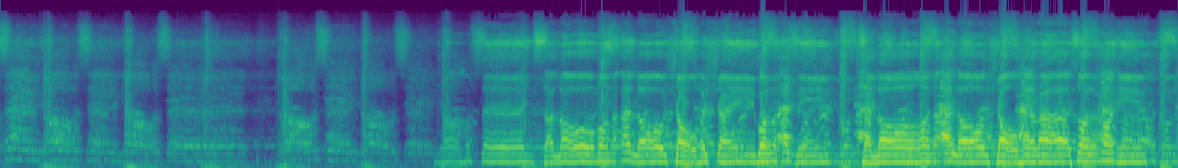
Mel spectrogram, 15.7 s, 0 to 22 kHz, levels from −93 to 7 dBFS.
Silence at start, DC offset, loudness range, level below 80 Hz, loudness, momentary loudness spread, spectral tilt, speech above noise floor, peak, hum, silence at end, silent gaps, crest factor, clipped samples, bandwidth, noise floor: 0 s; under 0.1%; 20 LU; -36 dBFS; -11 LUFS; 21 LU; -4 dB/octave; 29 dB; 0 dBFS; none; 0 s; none; 14 dB; 0.1%; 16 kHz; -41 dBFS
